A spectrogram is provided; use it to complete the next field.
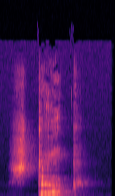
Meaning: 1. tight 2. tense (showing stress or strain) 3. sleek, without unnecessary bells and whistles (of design)
- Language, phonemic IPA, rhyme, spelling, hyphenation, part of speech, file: Dutch, /strɑk/, -ɑk, strak, strak, adjective, Nl-strak.ogg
